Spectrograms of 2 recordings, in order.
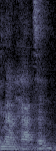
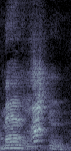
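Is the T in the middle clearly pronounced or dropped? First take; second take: pronounced; dropped. First: The middle T is clearly pronounced. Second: The middle T is dropped before the N. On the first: The speaker calls it wrong. "I don't say Manhattan" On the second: The speaker calls it right. "I say Manhattan. That N is taken over"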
